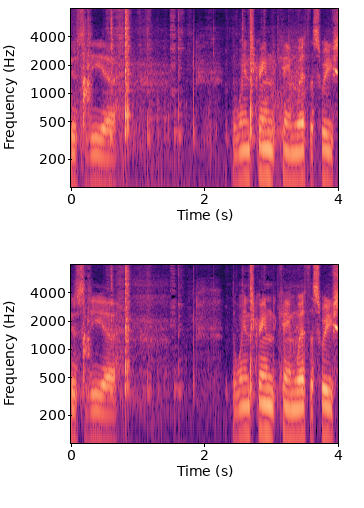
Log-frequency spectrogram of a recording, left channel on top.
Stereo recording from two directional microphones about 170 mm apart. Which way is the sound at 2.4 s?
45° right (ahead or behind).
